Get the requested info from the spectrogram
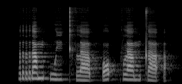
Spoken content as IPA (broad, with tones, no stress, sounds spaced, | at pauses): r a˥˩ m k w iː˧ kʰ l aː˨˩ p̚ ʔ ɔ˦˥ ʔ k l a˧ m t a˨˩ ʔ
